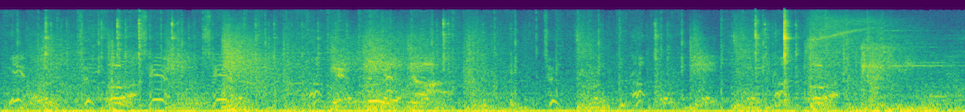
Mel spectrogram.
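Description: Punches and kicks thud and smack in a fighting game.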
